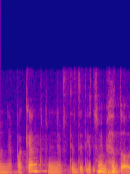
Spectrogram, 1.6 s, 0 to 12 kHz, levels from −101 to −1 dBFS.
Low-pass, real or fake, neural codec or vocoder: 7.2 kHz; real; none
